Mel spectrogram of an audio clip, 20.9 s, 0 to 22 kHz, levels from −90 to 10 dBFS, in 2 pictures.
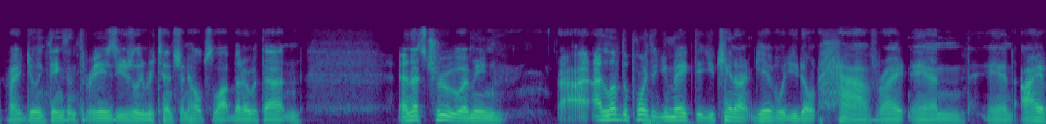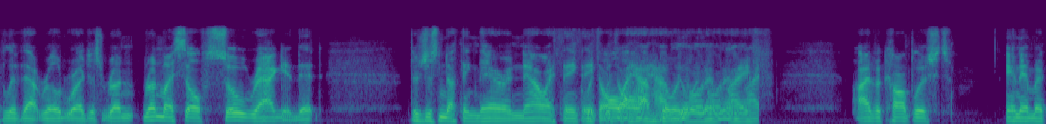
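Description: It's a speech clip carried over a call link, and the band tops out near 8 kHz, which fits an Opus call at modest bitrate. There are six spots of lost packet rebuilt from error correction: at 1.95 s, at 4.51 s right after "and that's", from 7.19 to 7.25 s, from 11.41 to 11.47 s after "that road where I", at 17.31 s and at 19.27 s. Nothing drops out. Those moments just go briefly rough and grainy, about 20 ms for the short ones and 40 ms for the 7.19 and 11.41 s spots, which points to one and two lost packets. The decoder is playing the low-bitrate backup copy that rode along in the next packet. There's also a doubled audio track from 16.18 to 18.04 s, starting after "now I". A second copy of the sound trails the original by roughly 200 ms at about 5 dB lower. It's completely dry, with no room colour, and it cuts in and out abruptly. That's most likely the same signal being picked up a second time through a slower path, or an edit leaving two out-of-step copies stacked.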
